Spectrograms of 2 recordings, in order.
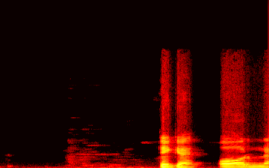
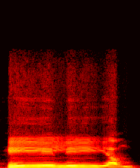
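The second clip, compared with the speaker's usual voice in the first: Helium stretched out slowly, syllable by syllable; slow careful pronunciation; much slower than usual. Shown as a demonstration. Teacher models helium slowly for students, drawn out. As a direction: drag helium out so students can repeat it. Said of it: "आप इसका नाम लीजिए".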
